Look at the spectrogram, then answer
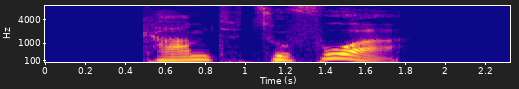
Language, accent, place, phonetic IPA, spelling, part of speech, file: German, Germany, Berlin, [ˌkaːmt t͡suˈfoːɐ̯], kamt zuvor, verb, De-kamt zuvor.ogg
- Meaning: second-person plural preterite of zuvorkommen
